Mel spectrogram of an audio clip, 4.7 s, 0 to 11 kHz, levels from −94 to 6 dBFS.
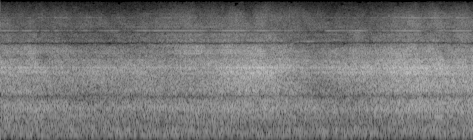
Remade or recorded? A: recorded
